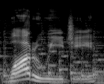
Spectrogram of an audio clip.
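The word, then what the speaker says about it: ワルイージ: Waluigi's name works even better in Japan, where his name is pronounced Waruigi.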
